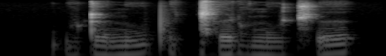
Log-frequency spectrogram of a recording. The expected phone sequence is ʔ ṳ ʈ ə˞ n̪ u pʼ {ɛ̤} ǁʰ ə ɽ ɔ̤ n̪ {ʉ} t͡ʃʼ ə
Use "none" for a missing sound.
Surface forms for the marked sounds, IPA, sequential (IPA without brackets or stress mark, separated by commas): ə̤, u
